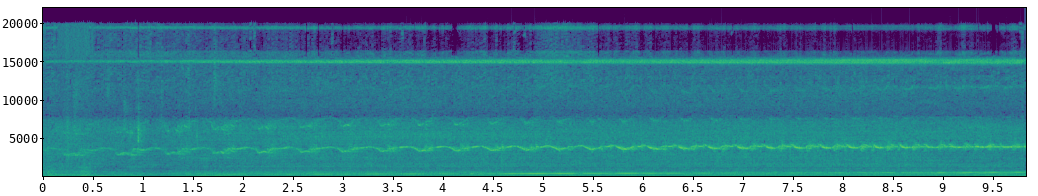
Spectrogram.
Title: LG TurboWash, TubClean Cycle, Squeaking Noise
